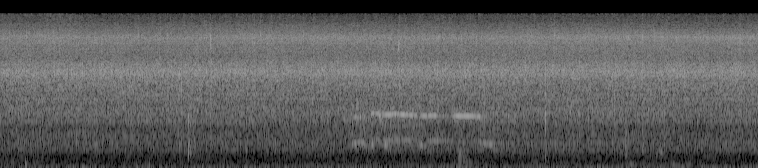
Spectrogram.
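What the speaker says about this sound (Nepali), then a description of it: "सबै मसला हालेर एकैछिन चलाएँ।" Potato and fiddlehead curry sizzles steadily in a pan as salt, turmeric, chili and spices are stirred in, a continuous frying hiss with soft scraping stirs, moderately close and without voices.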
